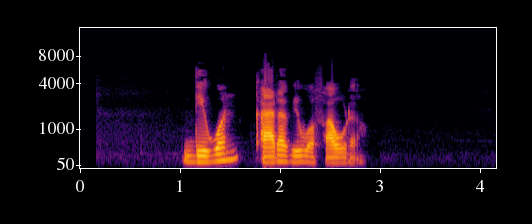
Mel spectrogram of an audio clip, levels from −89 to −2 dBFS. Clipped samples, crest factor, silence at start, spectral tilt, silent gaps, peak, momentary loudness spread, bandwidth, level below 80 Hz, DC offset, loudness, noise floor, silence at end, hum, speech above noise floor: under 0.1%; 22 dB; 1.05 s; -8 dB/octave; none; 0 dBFS; 14 LU; 6.8 kHz; -64 dBFS; under 0.1%; -20 LUFS; -75 dBFS; 1.4 s; none; 55 dB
